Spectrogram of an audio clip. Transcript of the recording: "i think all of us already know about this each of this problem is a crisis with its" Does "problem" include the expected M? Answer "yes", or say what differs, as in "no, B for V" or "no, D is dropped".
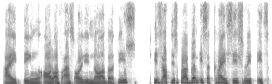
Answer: yes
